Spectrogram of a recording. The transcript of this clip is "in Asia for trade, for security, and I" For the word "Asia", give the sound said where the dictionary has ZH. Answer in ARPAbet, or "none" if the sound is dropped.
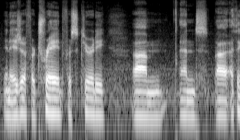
ZH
